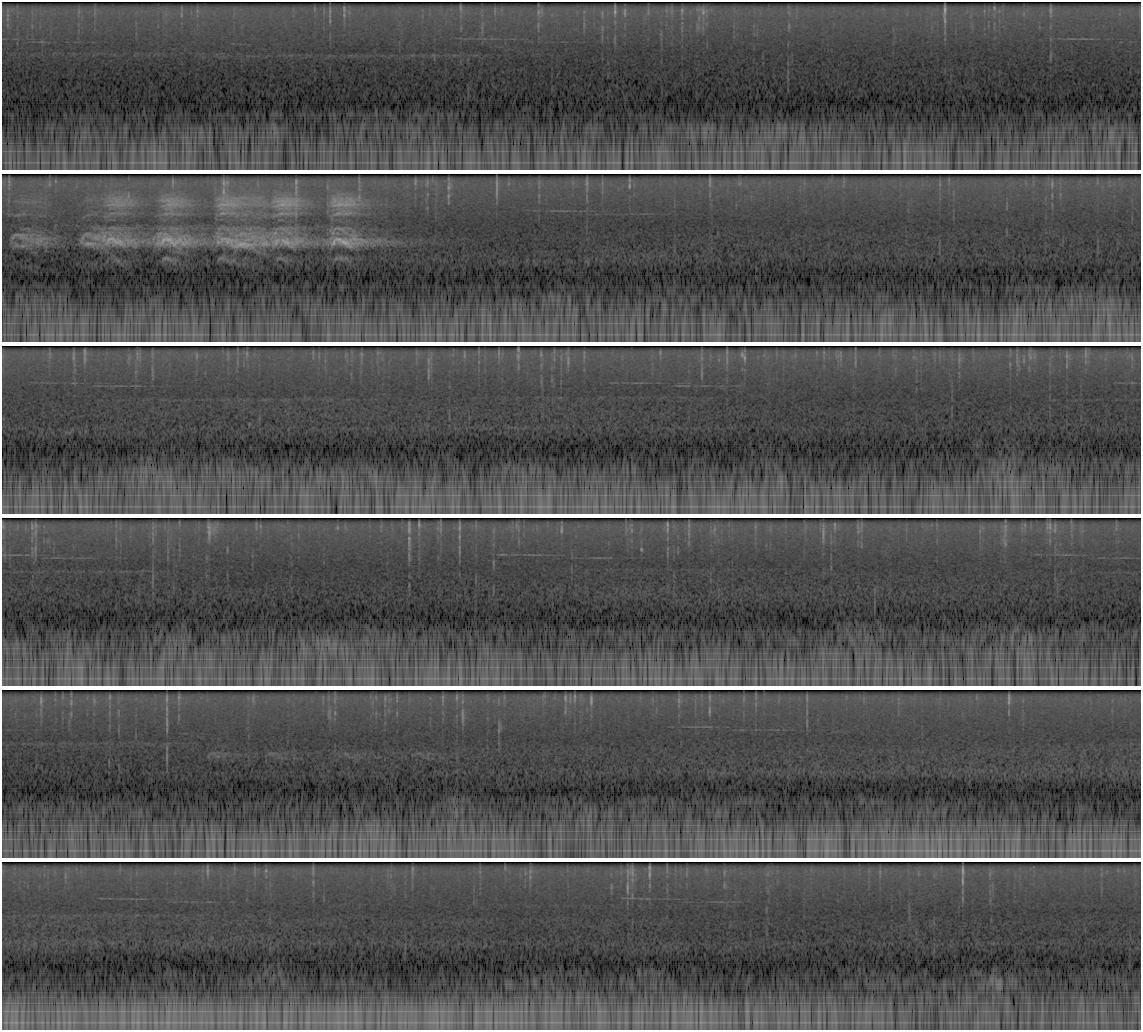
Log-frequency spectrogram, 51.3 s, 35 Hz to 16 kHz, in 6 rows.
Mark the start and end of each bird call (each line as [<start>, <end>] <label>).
[0.00, 3.80] unidentified bird
[7.80, 9.00] Black-capped Chickadee (Poecile atricapillus)
[8.50, 11.90] American Crow (Corvus brachyrhynchos)
[12.30, 13.80] Black-capped Chickadee (Poecile atricapillus)
[17.30, 18.30] Black-capped Chickadee (Poecile atricapillus)
[17.80, 22.70] unidentified bird
[21.60, 22.60] Black-capped Chickadee (Poecile atricapillus)
[24.30, 27.10] unidentified bird
[25.20, 26.40] Black-capped Chickadee (Poecile atricapillus)
[29.10, 30.40] Black-capped Chickadee (Poecile atricapillus)
[33.20, 34.10] Black-capped Chickadee (Poecile atricapillus)
[33.60, 35.40] unidentified bird
[35.50, 37.60] American Crow (Corvus brachyrhynchos)
[39.00, 40.20] Black-capped Chickadee (Poecile atricapillus)
[43.40, 44.40] Black-capped Chickadee (Poecile atricapillus)
[47.10, 48.30] Black-capped Chickadee (Poecile atricapillus)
